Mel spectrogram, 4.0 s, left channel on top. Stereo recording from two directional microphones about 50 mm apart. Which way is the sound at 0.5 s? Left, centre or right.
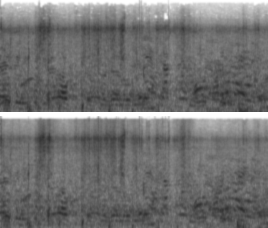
Centre.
